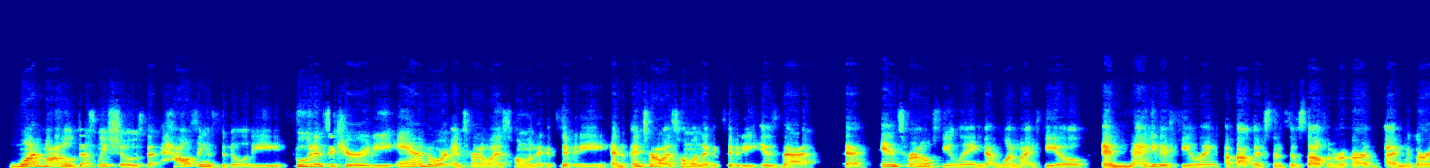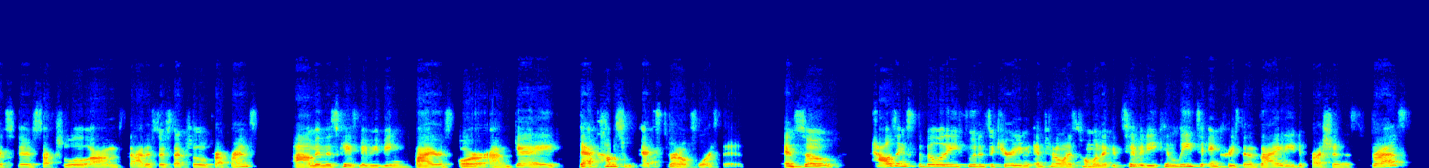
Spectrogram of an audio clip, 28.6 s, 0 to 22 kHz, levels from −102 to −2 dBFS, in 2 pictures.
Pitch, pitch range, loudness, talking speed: 195 Hz, 180-220 Hz, -26 LUFS, 170 wpm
